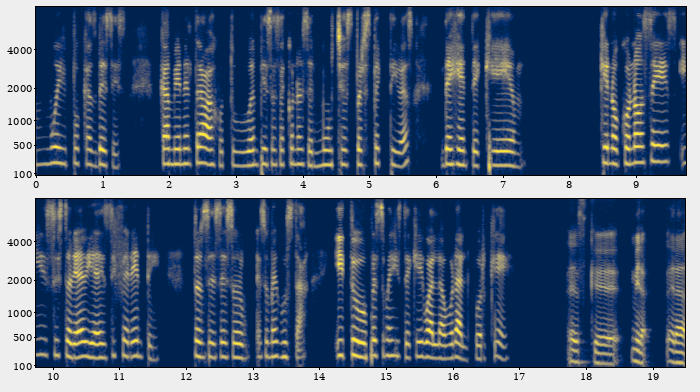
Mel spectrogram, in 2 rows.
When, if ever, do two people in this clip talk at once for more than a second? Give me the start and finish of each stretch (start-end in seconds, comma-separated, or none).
none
